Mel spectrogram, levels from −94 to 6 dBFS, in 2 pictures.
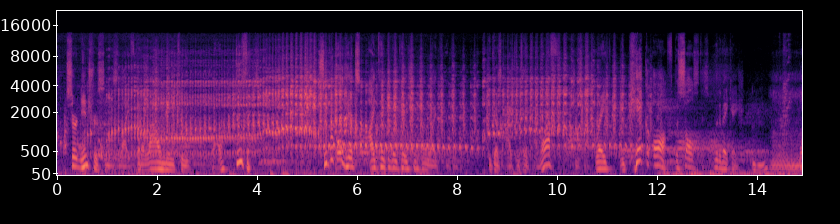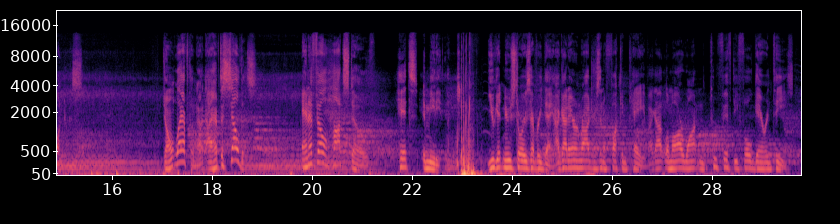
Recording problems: echo of what is said; noticeable; throughout; 420 ms later, 15 dB below the speech
animal sounds; very loud; throughout; 1 dB above the speech
door banging; faint; from 14 to 17 s; peak 15 dB below the speech

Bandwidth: 13.5 kHz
